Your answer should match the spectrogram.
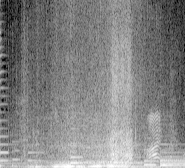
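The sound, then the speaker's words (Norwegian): A pickup truck races at high speed over a small sports field, mud and gravel spraying from its rear wheels, its engine loudly revving and shifting pitch, with a burst of rough rumbling noise midway and a rising whine near the end. “ratter Stein Torleif Bjella i høy fart pickupen over den lille idrettsbanen”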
